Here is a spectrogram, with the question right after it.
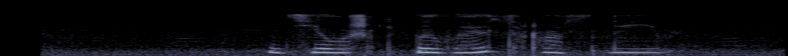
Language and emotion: Russian, neutral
